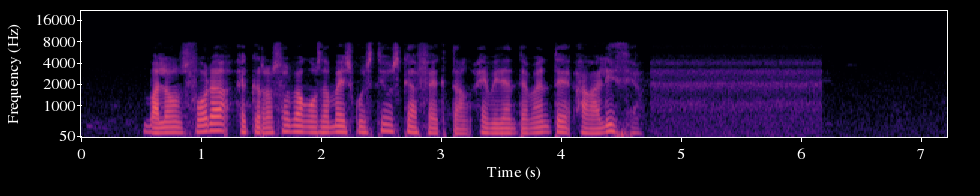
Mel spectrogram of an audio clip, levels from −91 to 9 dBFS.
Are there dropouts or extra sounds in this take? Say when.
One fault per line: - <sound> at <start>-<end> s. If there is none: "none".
none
